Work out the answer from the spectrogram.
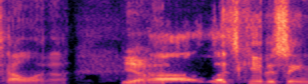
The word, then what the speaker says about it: Helena: helena attaboy attaboy helena i thought it was helena when i first moved there but it is helena yeah let's keep this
